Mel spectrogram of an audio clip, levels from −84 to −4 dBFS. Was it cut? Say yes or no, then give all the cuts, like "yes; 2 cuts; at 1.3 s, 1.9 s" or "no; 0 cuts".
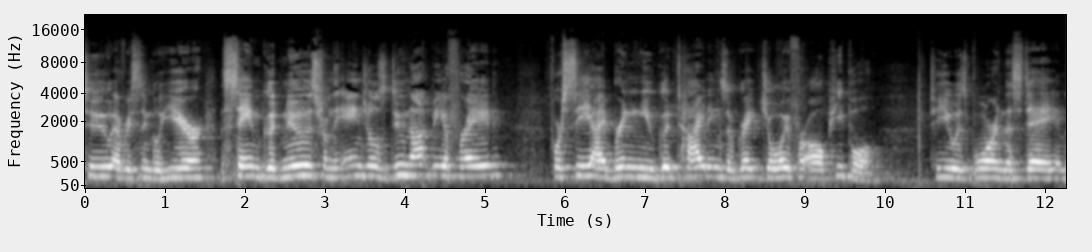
no; 0 cuts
